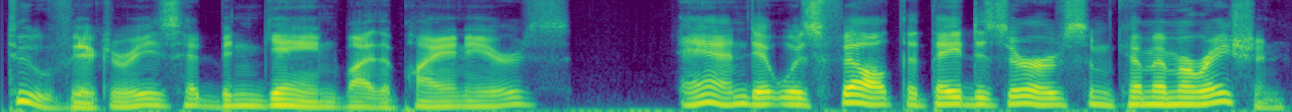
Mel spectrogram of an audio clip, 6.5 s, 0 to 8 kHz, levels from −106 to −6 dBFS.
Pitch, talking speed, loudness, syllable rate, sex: 120 Hz, 160 wpm, -17 LUFS, 4.6 syllables/s, male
